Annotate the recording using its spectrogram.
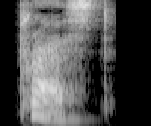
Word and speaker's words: pressed: Pressed viết là P R E S S E D. e d ở từ này được phát âm là T, pressed.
